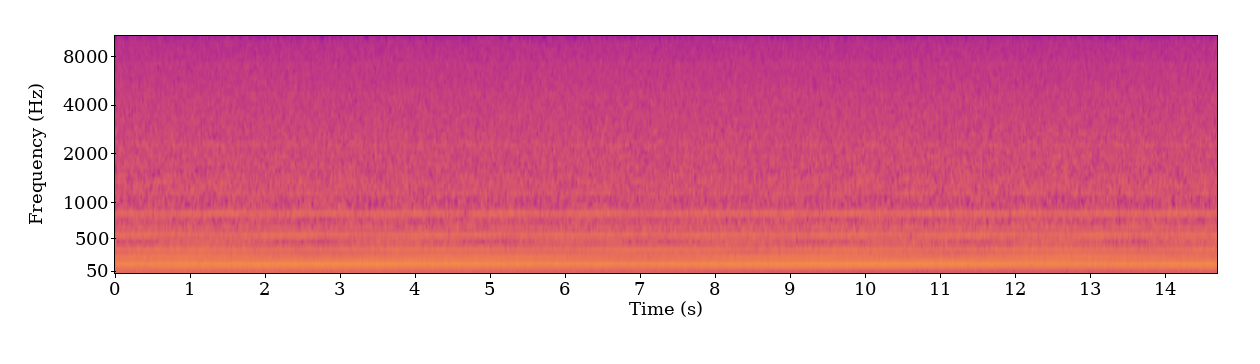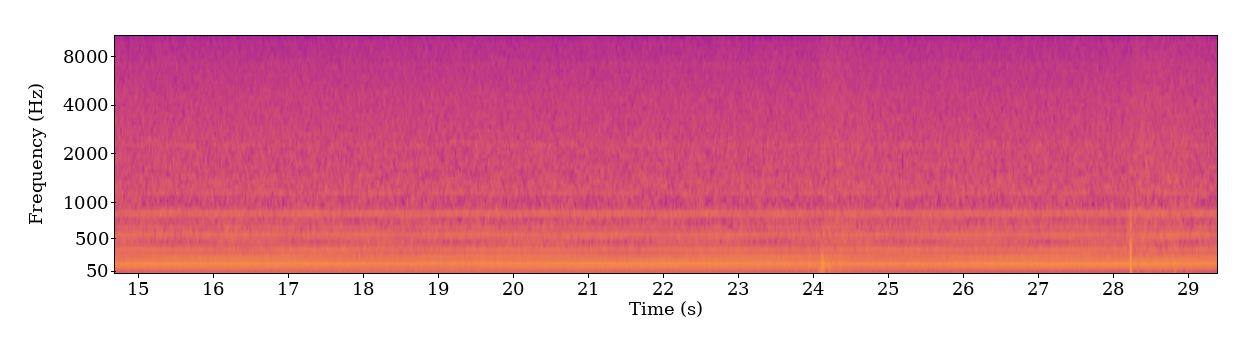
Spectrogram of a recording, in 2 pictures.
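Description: Steady electrical mains hum: a low buzz with a ladder of overtones over faint hiss, with two faint clicks toward the end.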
